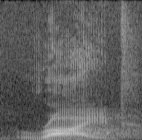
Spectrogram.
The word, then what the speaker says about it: ride: R I D E Ride ออก เสียง ดี ๆ นะ ครับ Ride เพราะ บาง คน ออก เสียง ไ ไป ออก เสียง ไ My Bike จะ แปล ว่า ขีด จักรยา ต้อง ออก เสียง right My Bike ซึ่ง Verb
